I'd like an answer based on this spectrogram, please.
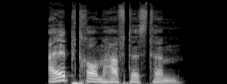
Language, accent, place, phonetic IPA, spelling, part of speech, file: German, Germany, Berlin, [ˈalptʁaʊ̯mhaftəstəm], albtraumhaftestem, adjective, De-albtraumhaftestem.ogg
- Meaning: strong dative masculine/neuter singular superlative degree of albtraumhaft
